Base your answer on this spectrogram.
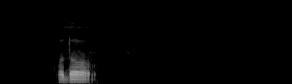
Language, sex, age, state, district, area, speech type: Santali, male, 30-45, West Bengal, Birbhum, rural, spontaneous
